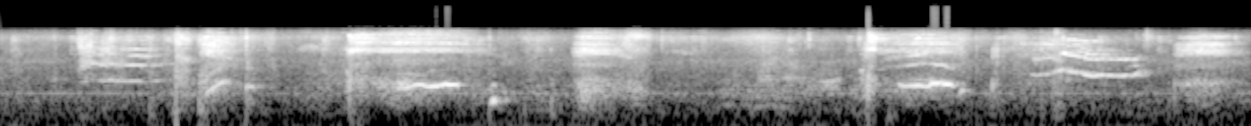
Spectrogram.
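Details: Domestic cat high on catnip giving drawn-out, wavering meows and yowls, some rising then falling, about six in eight seconds, while a person talks to it between calls.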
